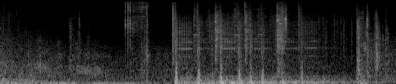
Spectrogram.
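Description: FAMAS rifle fire in a competitive shooter game comes in quick repeated bursts, loud and close, with dense rattling shots running through most of the stretch and a short lull before a heavier volley.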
